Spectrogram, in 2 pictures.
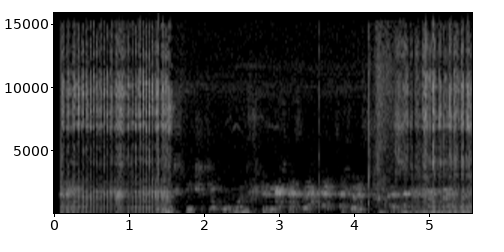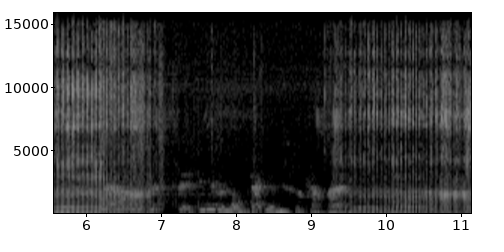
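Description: Continuous loud, rumbling, fluttery snoring with wavering tone through each long breath; snoring in a sleeping dog.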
